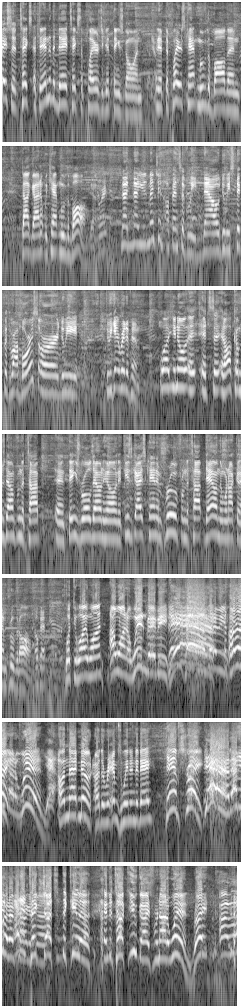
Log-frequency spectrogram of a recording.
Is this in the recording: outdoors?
yes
